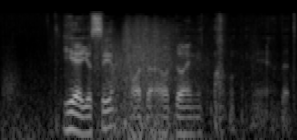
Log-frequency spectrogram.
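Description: Cannons boom and shells explode nearby.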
